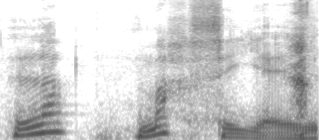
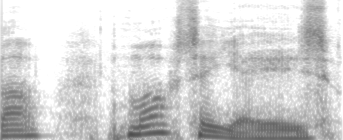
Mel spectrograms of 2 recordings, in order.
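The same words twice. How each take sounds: First: It is said with a French accent. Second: It is said with an English accent.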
